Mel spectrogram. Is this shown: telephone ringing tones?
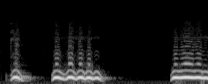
no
